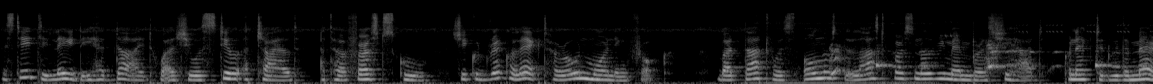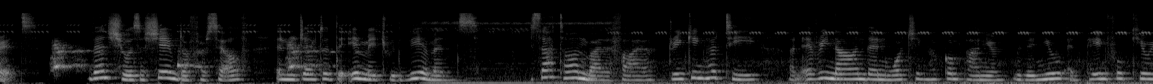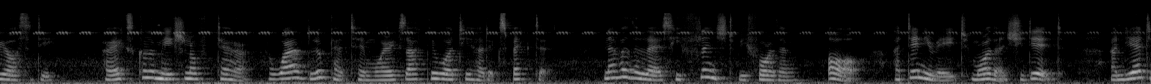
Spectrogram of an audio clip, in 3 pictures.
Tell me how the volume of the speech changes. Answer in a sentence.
The volume of the speech stays about the same.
